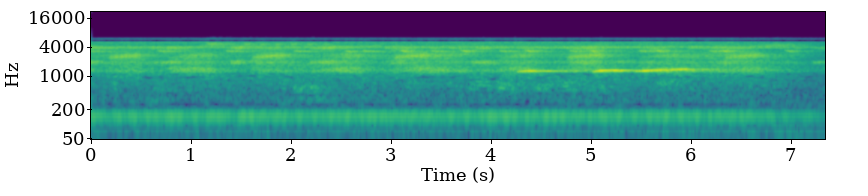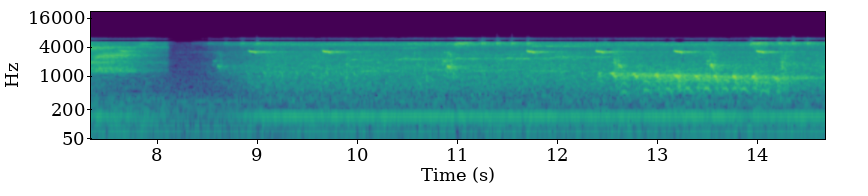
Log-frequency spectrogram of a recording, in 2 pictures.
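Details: A wild pygmy marmoset on a sap-holed tree in the Upper Amazon lowlands gives very high, thin chirps and short trills in a busy chatter, then sparser sharp squeaks over a faint low electrical hum.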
